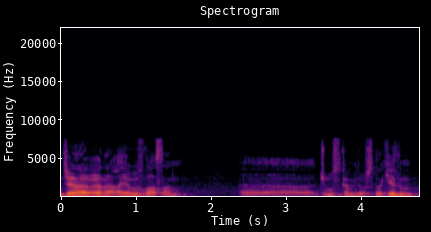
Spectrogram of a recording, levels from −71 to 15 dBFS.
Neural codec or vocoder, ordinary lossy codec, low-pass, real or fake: none; none; none; real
